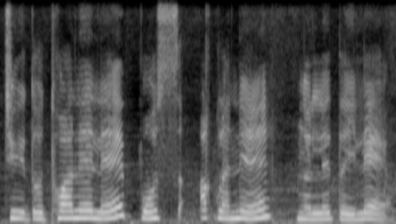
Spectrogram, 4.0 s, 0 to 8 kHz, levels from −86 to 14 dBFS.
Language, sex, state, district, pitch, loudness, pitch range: Wancho, female, Arunachal Pradesh, Longding, 240 Hz, -13 LUFS, 220-255 Hz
